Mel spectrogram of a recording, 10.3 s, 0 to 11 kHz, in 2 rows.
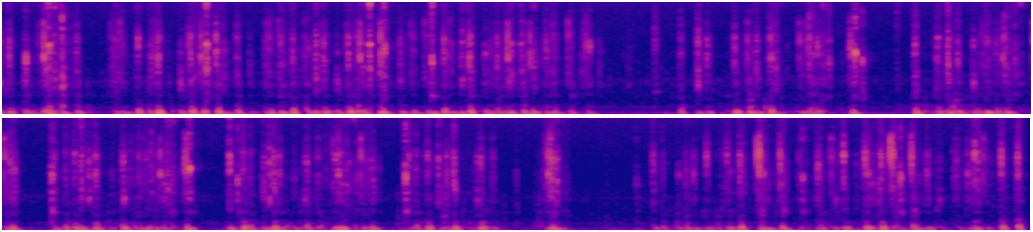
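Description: Fingertips type on a thin white plastic keyboard with flat chiclet keys, held in both hands. Quick bursts of short, soft clicks with dull low thuds run through the clip, broken by brief pauses around 3, 5, 6 and 8 seconds.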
